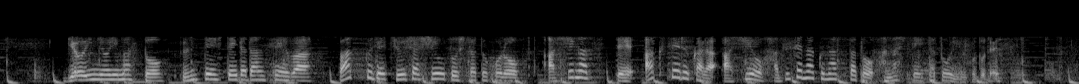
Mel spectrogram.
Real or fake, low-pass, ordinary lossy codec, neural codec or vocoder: fake; 3.6 kHz; AAC, 16 kbps; vocoder, 44.1 kHz, 128 mel bands, Pupu-Vocoder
